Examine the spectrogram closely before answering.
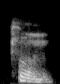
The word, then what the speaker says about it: tomb: বিয়ের উচ্চারণটা হবে না, আমরা কিছুক্ষণ আগে জেনেছি যে এম এর পরে যখন ব সাউন্ড থাকে তখন এম এর উচ্চারণ হয়, ব এর উচ্চারণ হয় না।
